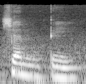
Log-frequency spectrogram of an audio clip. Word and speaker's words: Janti: lokasi penandatangan perjanjian yakni di desa Janti dalam pelafalan Belanda Oh iya tersebut sebagai Giyanti dan secara tertulis ia terbaca sebagai Giyanti di tempat tersebut sekarang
